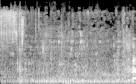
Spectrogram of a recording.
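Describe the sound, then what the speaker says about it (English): Tap water runs steadily over a pork butt being rinsed in a sink, a continuous close splashing hiss with a brief louder splash near the end. "I'm just going to run this underwater."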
